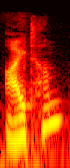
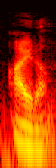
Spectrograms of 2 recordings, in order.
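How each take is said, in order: First: "아이템" said as AI-tum; English-style "아이템", T fully released; careful T. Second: "아이템" said as AI-rum, lower; low, quiet "아이템", T turned into a flap; flapped T. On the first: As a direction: say "아이템" with a clear T. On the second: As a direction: say "아이템" softly with a tapped T. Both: Shown as a demonstration. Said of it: "빨라지면 아이템".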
